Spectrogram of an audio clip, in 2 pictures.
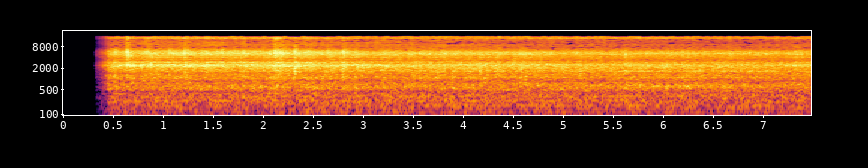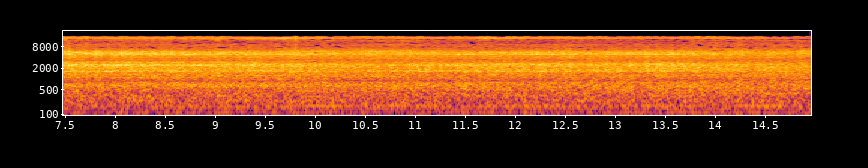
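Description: Iseki HC80 rice combine harvester running steadily while cutting rice, a constant, even mechanical noise with a faint engine hum.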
